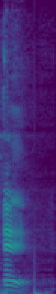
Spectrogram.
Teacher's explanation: So the e which means yes is e. It's pronounced like e sort of a flat and sort of in a falling intonation. E that means yes.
